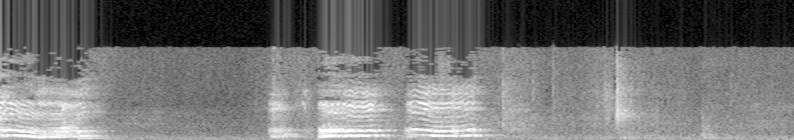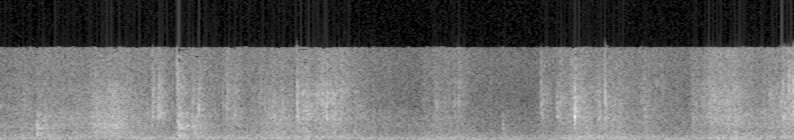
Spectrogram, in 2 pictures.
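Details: French Bulldog puppy, three months old, grows impatient for a hand brush. Three short high whines with wavering, bending tones in the first three seconds, then quieter scratching and shuffling in a small room.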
